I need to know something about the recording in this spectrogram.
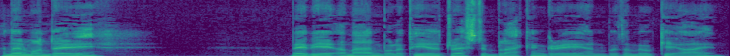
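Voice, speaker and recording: A man's voice: fairly low pitch, steady tone, takes it slowly, pauses often. An actor in a radio drama playing a mad, doomed nobleman in a rambling, wry, reflective monologue. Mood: wry, resigned. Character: mad, doomed nobleman musing on his death.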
